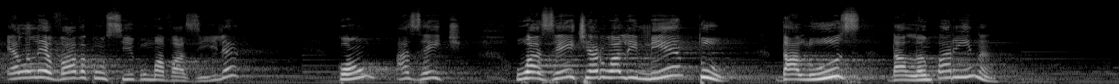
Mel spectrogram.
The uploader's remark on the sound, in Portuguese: Gravado ao vivo na igreja.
